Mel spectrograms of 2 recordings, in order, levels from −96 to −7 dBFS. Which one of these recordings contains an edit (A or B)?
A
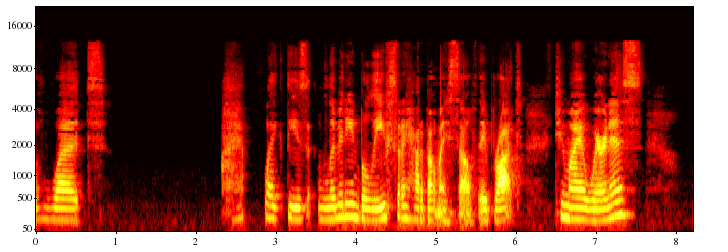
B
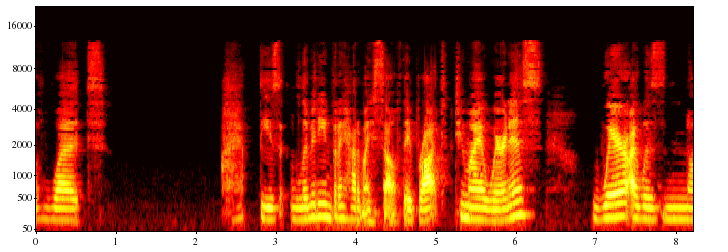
B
